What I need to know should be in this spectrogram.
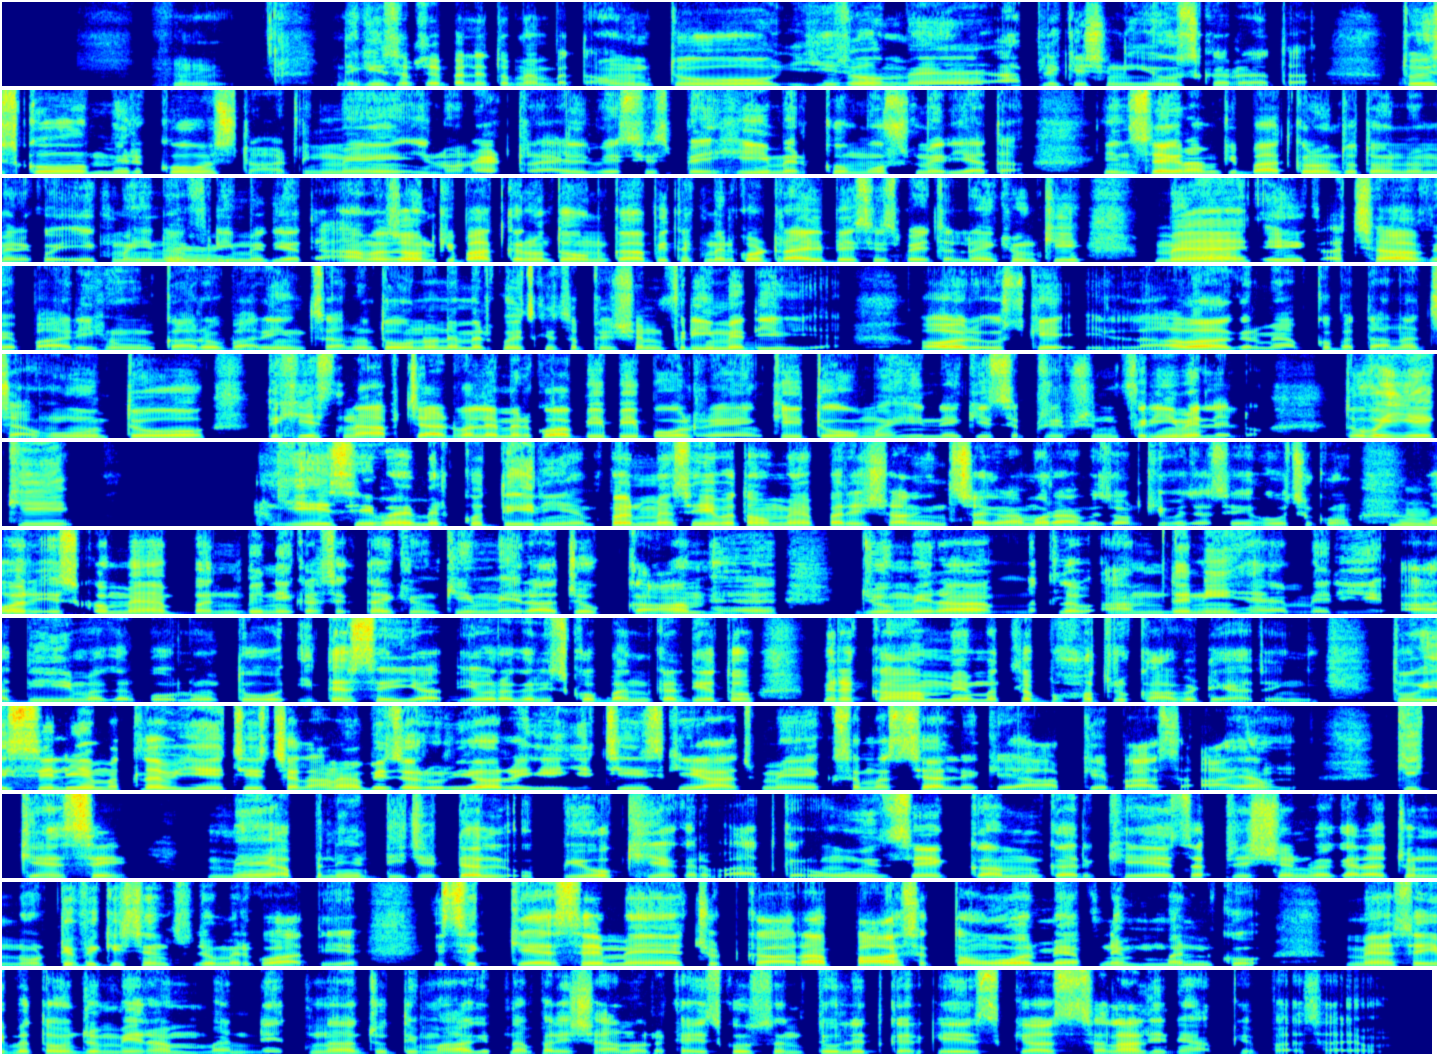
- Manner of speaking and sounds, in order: in English: "एप्लीकेशन"; in English: "स्टार्टिंग"; in English: "ट्रायल बेसिस"; in English: "फ्री"; in English: "ट्रायल बेसिस"; other noise; in English: "फ्री"; in English: "फ्री"; other background noise; in English: "नोटिफ़िकेशंस"
- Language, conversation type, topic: Hindi, advice, आप अपने डिजिटल उपयोग को कम करके सब्सक्रिप्शन और सूचनाओं से कैसे छुटकारा पा सकते हैं?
